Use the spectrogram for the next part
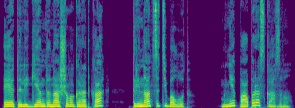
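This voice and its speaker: A woman voicing a bold little boy raccoon who speaks in a hushed, insistent way in a children's storybook. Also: medium pitch, normal speed, no room sound, clean studio sound, lightly acted. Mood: earnest.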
